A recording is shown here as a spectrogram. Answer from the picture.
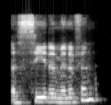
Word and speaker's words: acetaminophen: I'm pronouncing it right. Am I? Acetaminophen.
